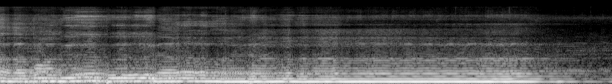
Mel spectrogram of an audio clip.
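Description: A man's voice chanting an Acehnese religious verse (syair) through a microphone and loudspeakers: a melodic line that settles about two seconds in into one long held note, which dies away near the end.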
